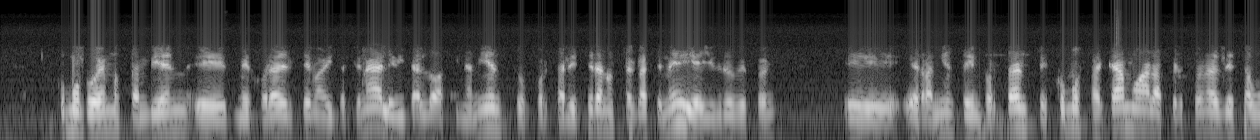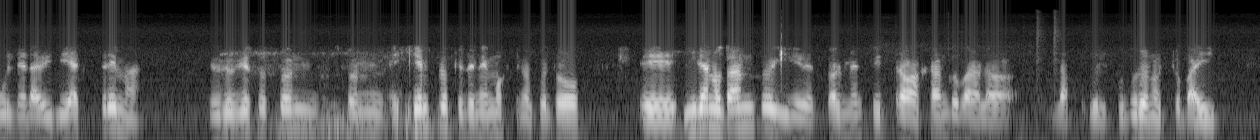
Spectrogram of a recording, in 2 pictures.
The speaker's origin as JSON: {"language": "Spanish", "country": "Chile", "said": "lo solidarios que somos los chilenos"}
